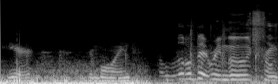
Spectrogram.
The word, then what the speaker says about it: Des Moines: And yes, it is pronounced Des Moines in Washington, not Des Moines, because Des Moines is in Iowa.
